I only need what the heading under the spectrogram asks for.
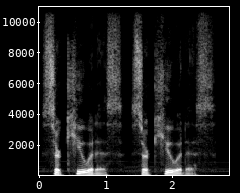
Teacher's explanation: In the first syllable, that C is going to have more of an S sound, circuitous. The stress is going to be on that second syllable, and that CU is kind of like you're saying the letter Q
